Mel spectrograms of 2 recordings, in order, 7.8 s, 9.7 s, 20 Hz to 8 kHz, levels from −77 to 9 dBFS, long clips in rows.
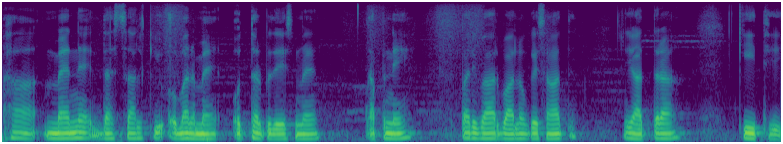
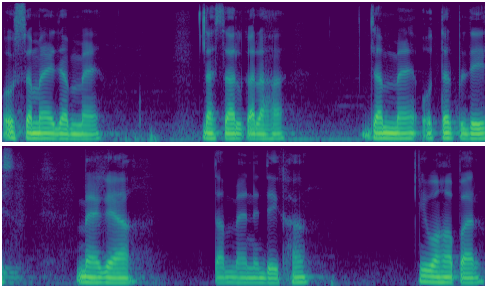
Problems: constant background noise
